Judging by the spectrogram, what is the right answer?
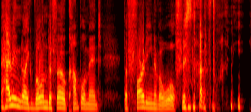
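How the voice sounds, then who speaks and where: A man's voice: a little high, moderate pace, a little mellow, no room sound, studio quality. A man co-hosting a podcast, chatting casually about entertainment in a jokey, exclaiming storyteller's way. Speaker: podcast co-host. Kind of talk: casual film and TV news chat.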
